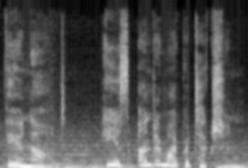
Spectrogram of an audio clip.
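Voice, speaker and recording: Self-assured spirit guardian for a game: airy, playful, highish and very animated, over music. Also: female voice, moderate pace. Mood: breezy, confident. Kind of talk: English video game voice acting. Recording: music under the voice.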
